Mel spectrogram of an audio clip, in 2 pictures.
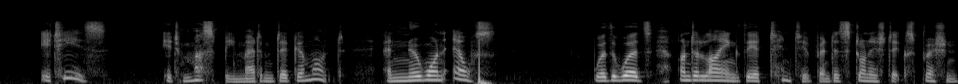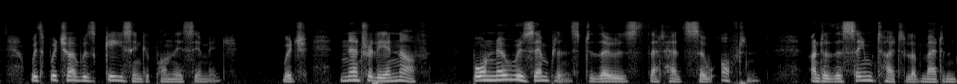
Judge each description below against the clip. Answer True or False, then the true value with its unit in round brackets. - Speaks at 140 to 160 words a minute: True (145 wpm)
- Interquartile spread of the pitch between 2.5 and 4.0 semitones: False (5.6 semitones)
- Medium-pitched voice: True (170 Hz)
